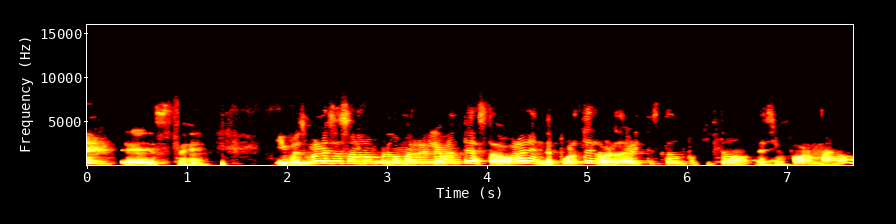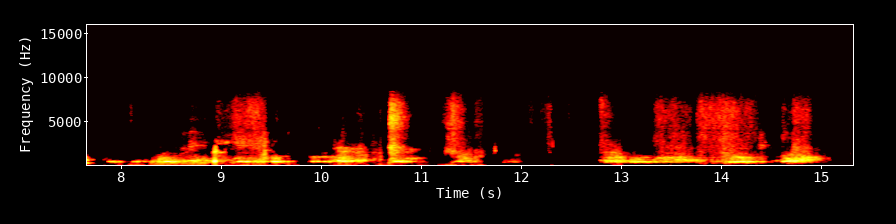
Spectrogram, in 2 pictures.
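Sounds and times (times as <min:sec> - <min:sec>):
speech: 0:00.0 - 0:09.8
several street dogs barking and yelping: 0:07.8 - 0:12.2, 0:12.8 - 0:15.2.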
